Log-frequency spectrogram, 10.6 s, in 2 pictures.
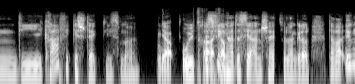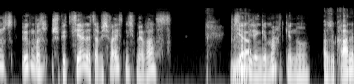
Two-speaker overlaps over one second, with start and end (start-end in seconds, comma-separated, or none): none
